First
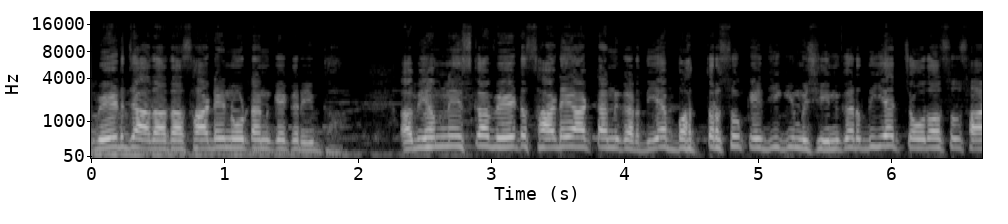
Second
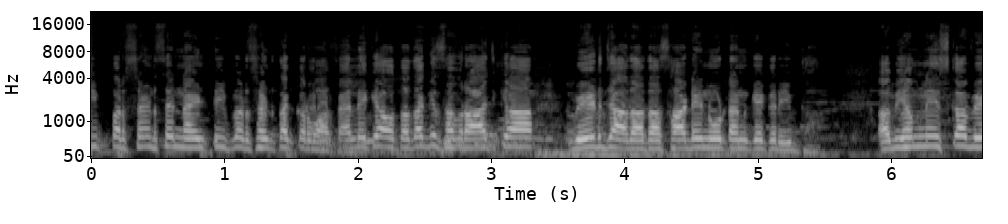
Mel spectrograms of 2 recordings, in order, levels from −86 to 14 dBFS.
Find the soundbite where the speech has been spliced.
second; 1 cut; at 1.9 s

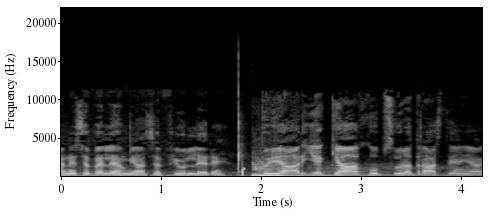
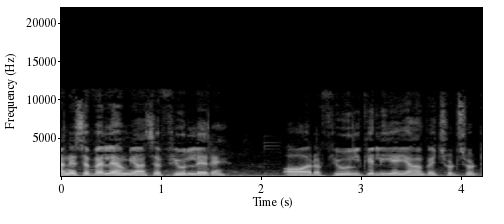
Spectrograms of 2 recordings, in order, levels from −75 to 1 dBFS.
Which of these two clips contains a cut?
first; 1 cut; at 2.0 s

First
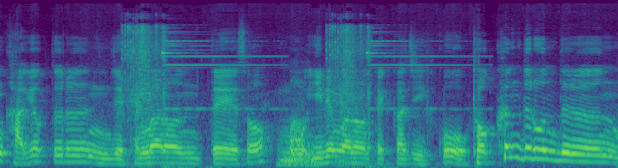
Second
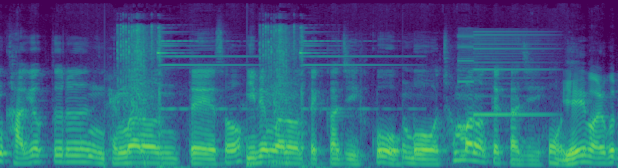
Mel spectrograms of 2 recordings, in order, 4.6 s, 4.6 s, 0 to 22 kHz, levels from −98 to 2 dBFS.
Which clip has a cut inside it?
second; 3 cuts; at 0.8 s, 1.8 s, 3.0 s

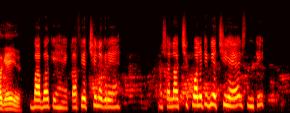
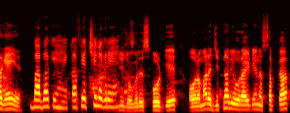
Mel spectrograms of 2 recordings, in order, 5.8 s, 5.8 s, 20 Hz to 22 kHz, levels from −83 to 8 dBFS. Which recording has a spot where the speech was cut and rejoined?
second; 1 cut; at 2.5 s

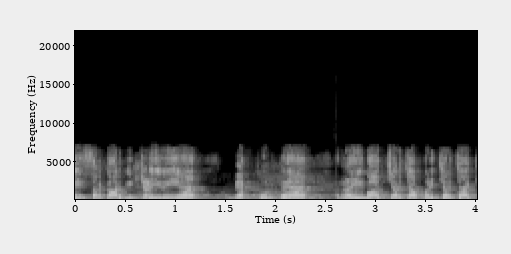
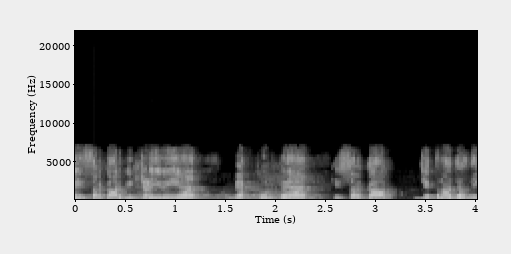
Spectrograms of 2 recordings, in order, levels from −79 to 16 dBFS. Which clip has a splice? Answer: second; 1 cut; at 2.5 s

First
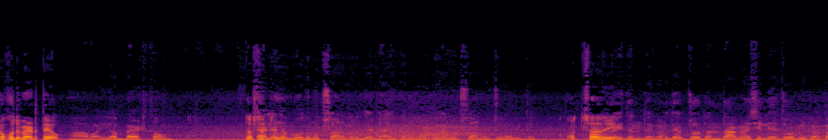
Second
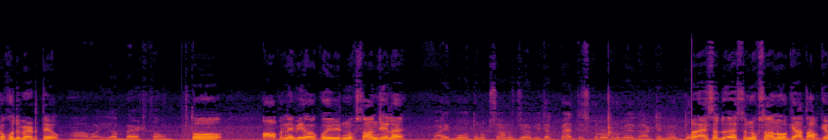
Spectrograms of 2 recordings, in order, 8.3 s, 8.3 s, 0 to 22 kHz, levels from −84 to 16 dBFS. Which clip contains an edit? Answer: second; 2 cuts; at 1.7 s, 6.9 s

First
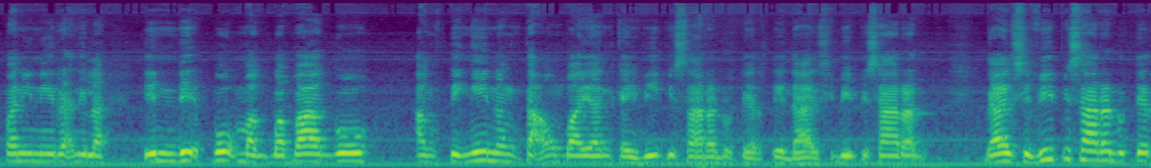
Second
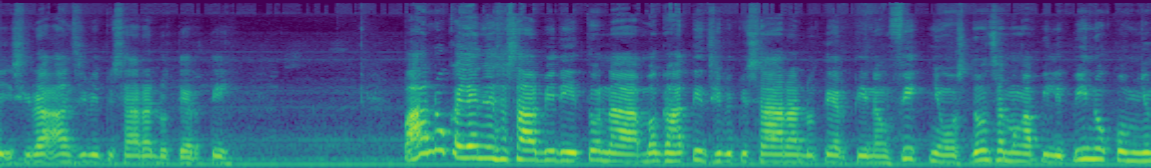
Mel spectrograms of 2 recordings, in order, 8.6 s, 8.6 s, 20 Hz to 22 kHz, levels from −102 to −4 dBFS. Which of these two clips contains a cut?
second; 1 cut; at 2.0 s

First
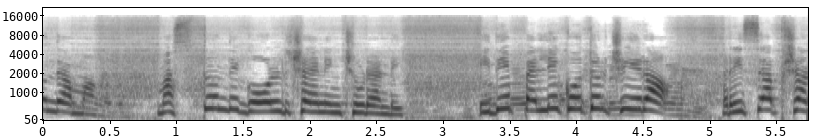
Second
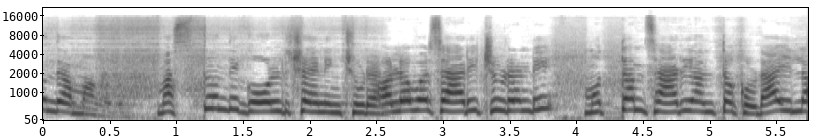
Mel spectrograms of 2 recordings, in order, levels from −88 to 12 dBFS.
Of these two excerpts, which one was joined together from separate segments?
second; 1 cut; at 2.5 s

